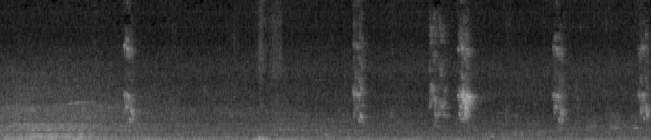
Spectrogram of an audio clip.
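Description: Caged budgerigars giving short, sharp chirps, about six scattered calls, the loudest a little past the middle. A steady low-pitched tone sounds in the first second.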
